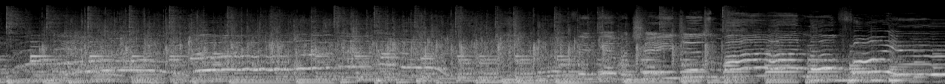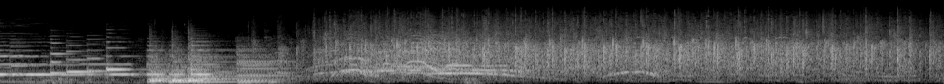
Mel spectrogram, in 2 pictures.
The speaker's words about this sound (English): Give yourselves a round of applause.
